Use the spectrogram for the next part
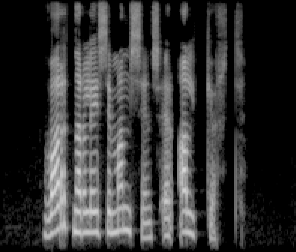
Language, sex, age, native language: Icelandic, female, 30-39, Icelandic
